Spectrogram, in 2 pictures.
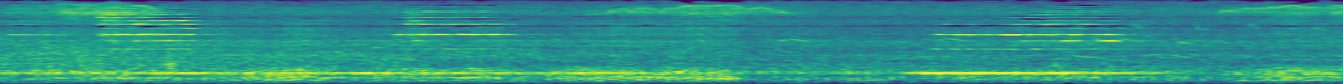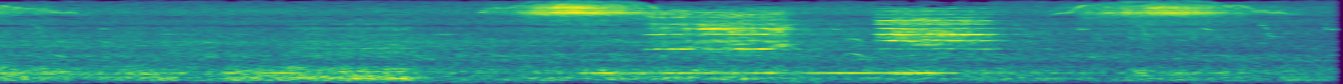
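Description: Hitachi Azuma electric train passing slowly, with a steady running noise and an on-off humming tone from its drive. Brief high-pitched squeals from the wheels come and go several times.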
